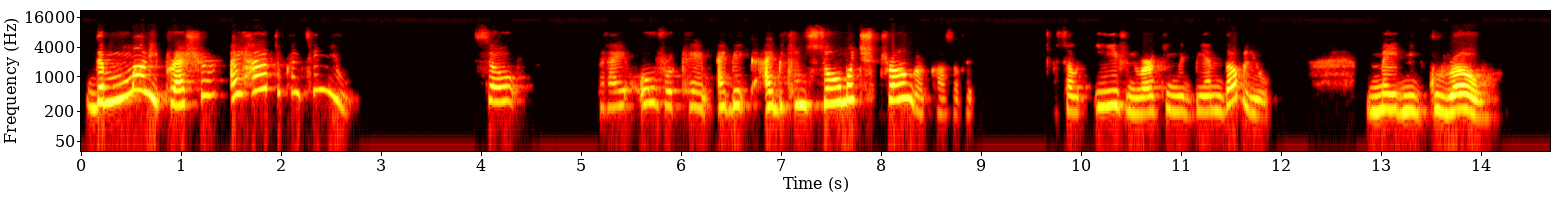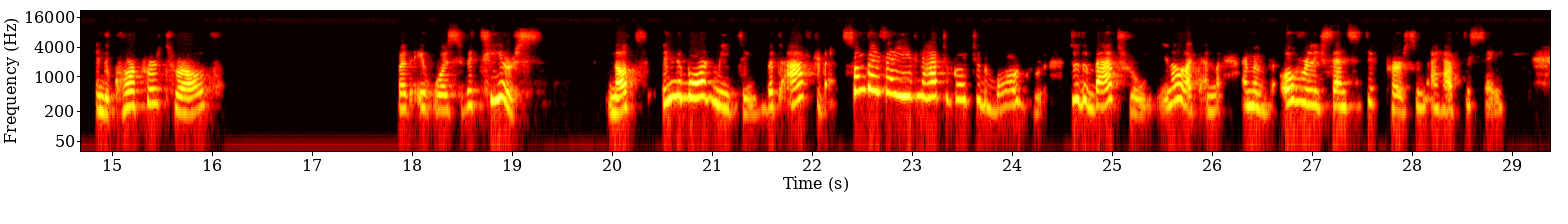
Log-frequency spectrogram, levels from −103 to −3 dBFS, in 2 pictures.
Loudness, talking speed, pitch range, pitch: -26 LUFS, 145 wpm, 245-355 Hz, 280 Hz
